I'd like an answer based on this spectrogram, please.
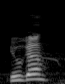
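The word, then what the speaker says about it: Hyūga: Black Friday ships huge Huga so it's Huga H part pronounce same as huge so Huga Huga huh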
